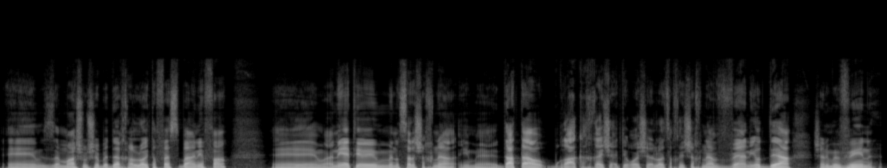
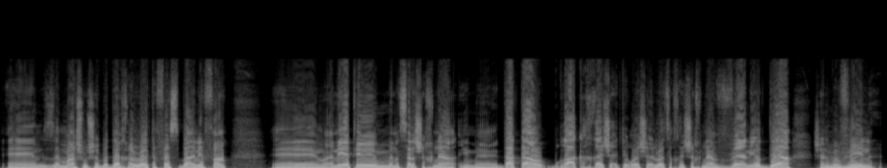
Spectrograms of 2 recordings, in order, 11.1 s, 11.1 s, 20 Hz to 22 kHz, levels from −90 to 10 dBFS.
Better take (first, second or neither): first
